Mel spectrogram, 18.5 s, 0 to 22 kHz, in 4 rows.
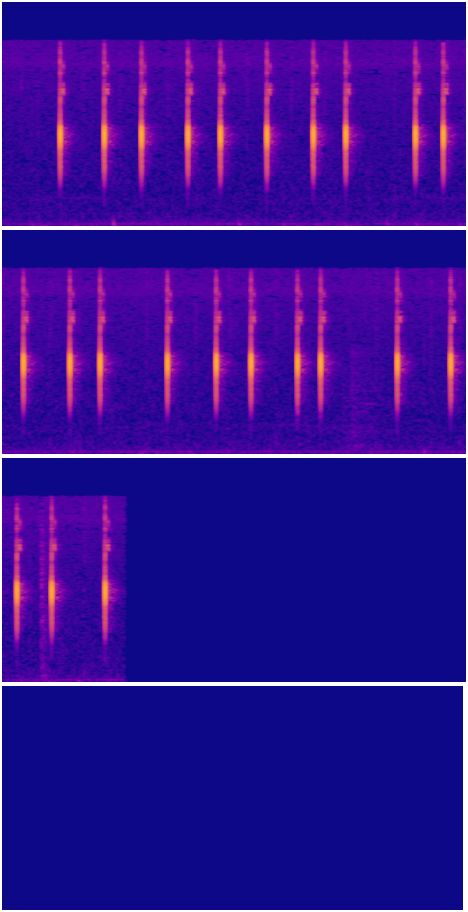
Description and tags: typing phone 02
This is the sound when you type the keyboard on your smartphone when you want to send a message.
tone, typing, smartphone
